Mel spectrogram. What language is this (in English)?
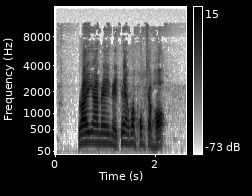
Thai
